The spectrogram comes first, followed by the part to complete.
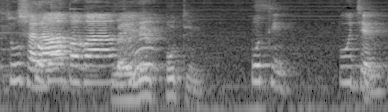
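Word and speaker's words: Шарапова: Aunque en real ustedes siempre ponen mal el acento, porque real es Volkova, Putin, Sharapova.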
